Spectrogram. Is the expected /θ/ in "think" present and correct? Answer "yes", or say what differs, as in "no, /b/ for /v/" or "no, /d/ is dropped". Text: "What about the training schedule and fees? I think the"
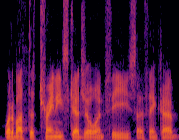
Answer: yes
